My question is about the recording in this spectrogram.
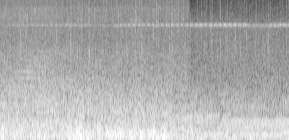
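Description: Rain falling with low thunder. About three seconds in, the rain thins and soft sustained music notes come in.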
